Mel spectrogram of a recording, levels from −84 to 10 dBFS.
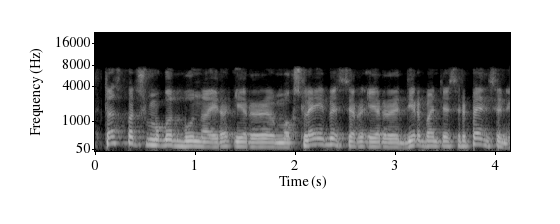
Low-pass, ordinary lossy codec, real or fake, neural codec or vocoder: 7.2 kHz; Opus, 32 kbps; real; none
